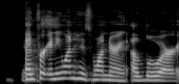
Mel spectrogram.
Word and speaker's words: ALLAUR: And for anyone who's wondering, Allore is spelled A L L A U R. So it's create. It's like Yeah. So it's the Alli and Laurel put together.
